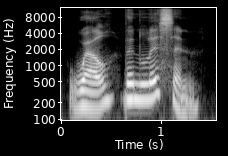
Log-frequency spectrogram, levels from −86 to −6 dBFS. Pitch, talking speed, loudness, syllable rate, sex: 195 Hz, 115 wpm, -17 LUFS, 3.2 syllables/s, female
